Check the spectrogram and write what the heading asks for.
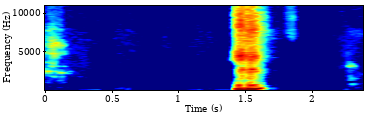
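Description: A man's brief 'mm-hmm' of acknowledgement, rising in pitch, about one and a half seconds in after a silent gap.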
